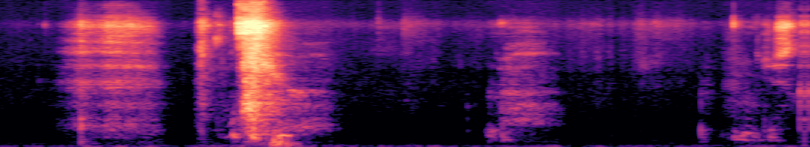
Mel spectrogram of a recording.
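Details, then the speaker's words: Sneezing fit in a woman: sharp inhaled build-up and forceful sneeze followed by further quieter sneeze-like bursts; repeated sneezing she is trying to stop. "Oh, I got a lot to do today. I really want to not keep sneezing."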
